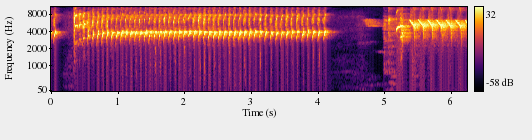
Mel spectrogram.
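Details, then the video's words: Bulbul known locally as cucak cungkok giving harsh screaming calls, used as a training recording for songbirds: a fast buzzy rattle of rapid high notes held for about four seconds, a brief pause, then another rapid burst. "MASTERAN JERITAN SEREM (cucak cungkok)"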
